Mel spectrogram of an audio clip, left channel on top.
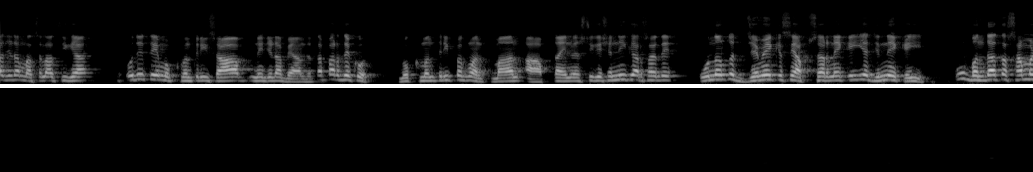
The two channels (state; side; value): silent; right; 55 dB below the other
